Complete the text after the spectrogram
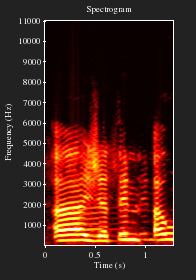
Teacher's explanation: آیتن او میں تا کے نیچے دو زیر کی تنوین، تنوین کے بعد حروف حلقی میں سے حمزہ آ رہا ہے تو یہاں بھی اظہار کا قاعدہ ہوگا، یعنی تنوین میں ہم غنہ نہیں کریں گے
